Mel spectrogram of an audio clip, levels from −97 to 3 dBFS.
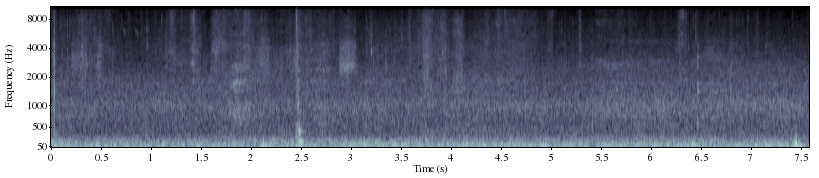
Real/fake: real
